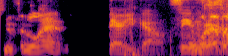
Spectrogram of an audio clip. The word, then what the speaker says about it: Newfoundland: it to be pronounced it's not the Fallon it's not new Newfoundland it's Newfoundland there you go see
